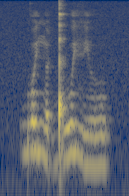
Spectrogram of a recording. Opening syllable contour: high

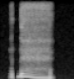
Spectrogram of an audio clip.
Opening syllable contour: falling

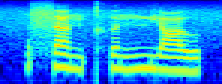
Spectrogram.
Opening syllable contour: falling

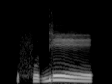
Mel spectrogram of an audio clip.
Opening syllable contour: low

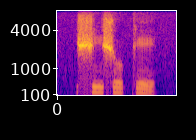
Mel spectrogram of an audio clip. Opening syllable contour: high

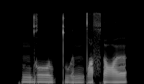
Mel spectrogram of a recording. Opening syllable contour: falling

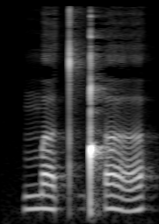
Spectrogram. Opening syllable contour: low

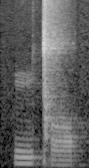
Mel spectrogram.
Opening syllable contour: high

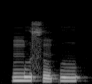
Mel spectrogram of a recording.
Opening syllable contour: high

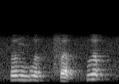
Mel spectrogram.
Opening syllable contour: high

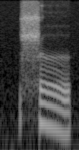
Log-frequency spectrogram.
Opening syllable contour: falling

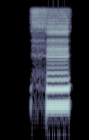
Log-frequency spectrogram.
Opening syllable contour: high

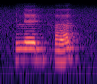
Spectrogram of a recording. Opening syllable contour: low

